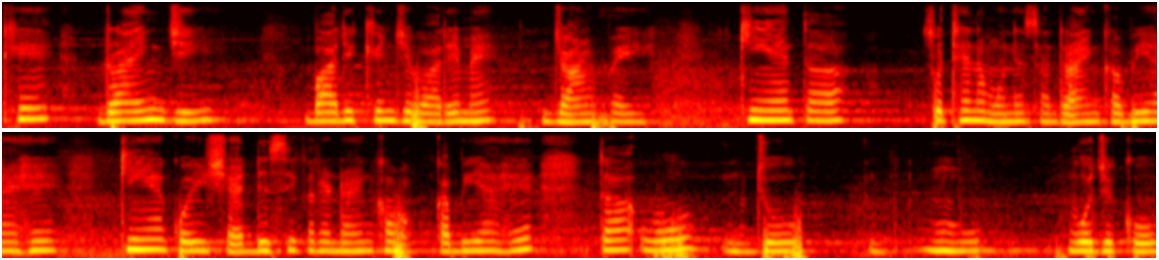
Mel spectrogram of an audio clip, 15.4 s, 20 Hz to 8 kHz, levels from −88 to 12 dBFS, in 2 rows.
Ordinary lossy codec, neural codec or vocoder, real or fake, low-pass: none; none; real; 7.2 kHz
